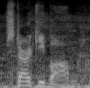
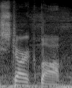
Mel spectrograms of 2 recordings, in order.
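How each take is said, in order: First: The name is said with three syllables. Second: The name is said with two syllables. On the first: The speaker calls it right. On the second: The speaker calls it wrong.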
